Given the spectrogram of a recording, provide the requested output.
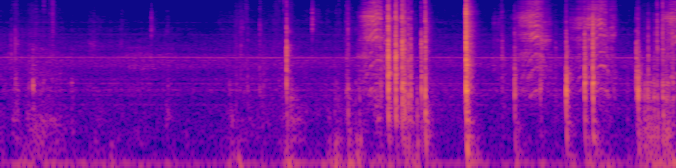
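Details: Sportwerks Reaction nitro RC stadium truck: irregular sharp clicking and ratcheting as the steering is worked; servo saver slipping, not working properly.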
